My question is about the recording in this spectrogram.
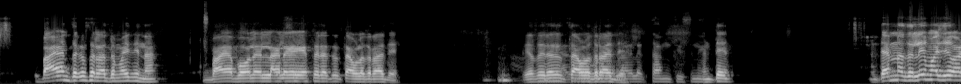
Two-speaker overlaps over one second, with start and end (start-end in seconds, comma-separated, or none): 5.1-7.1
